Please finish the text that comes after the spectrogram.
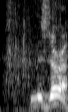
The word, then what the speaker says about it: Missouri: Missouri, for people who don't know how to say it.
